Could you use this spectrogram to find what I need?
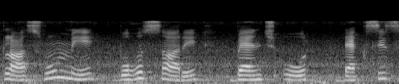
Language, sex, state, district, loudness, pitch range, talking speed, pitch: Hindi, female, Punjab, Pathankot, -17 LUFS, 200-255 Hz, 105 wpm, 220 Hz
